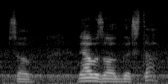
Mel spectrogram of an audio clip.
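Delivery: ordinary talk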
